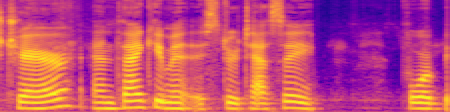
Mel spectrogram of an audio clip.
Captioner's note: speaking in French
